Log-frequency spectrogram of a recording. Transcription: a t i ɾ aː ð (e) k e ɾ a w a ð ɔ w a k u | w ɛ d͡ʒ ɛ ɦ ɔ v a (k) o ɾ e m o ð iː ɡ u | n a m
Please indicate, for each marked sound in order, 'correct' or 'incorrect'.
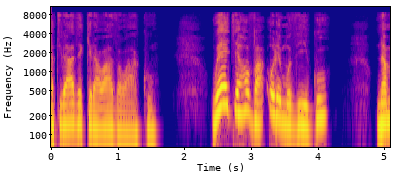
correct, incorrect

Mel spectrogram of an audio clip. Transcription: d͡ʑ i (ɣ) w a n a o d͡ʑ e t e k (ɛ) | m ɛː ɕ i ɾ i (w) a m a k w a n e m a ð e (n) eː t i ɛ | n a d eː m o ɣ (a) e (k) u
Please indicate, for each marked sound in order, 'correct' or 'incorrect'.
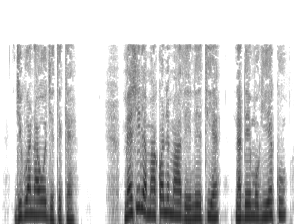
correct, correct, incorrect, correct, incorrect, correct

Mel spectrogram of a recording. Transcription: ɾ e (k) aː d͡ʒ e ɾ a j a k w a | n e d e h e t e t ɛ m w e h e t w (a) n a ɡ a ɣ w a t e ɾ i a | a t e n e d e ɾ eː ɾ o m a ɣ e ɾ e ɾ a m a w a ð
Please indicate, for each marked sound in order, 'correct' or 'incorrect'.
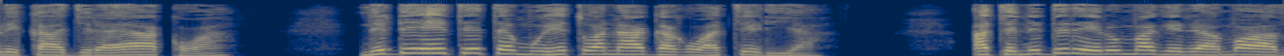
correct, correct

